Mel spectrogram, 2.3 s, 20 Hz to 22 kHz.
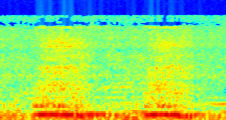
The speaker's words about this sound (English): Two, this noise waking me up at 11, 1, 2, 3 a.m. Have a listen. It's the lions.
